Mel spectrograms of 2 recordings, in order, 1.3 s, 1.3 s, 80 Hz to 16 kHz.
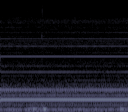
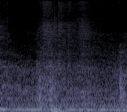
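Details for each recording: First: DIY 2DOF motion simulator servo motors driven by Arduino Uno PWM at about 490 Hz: constant pure tone near 490 Hz over a faint hum, motor coils vibrating at the switching frequency; fixed by moving to an STM32 F4. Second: DIY 2DOF motion sim rig after moving to an STM32 F4 and replacing potentiometers with magnetic shaft sensors. Low servo hum rising and falling in pitch as the rig moves, with no high beep or whine: normal servo motor operation.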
